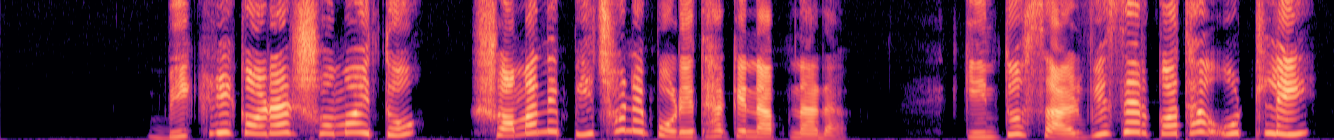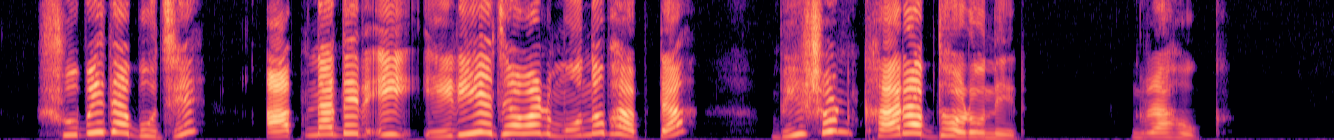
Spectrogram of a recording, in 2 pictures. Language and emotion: Bengali, disgusted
